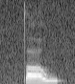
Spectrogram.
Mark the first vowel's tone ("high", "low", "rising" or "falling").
low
